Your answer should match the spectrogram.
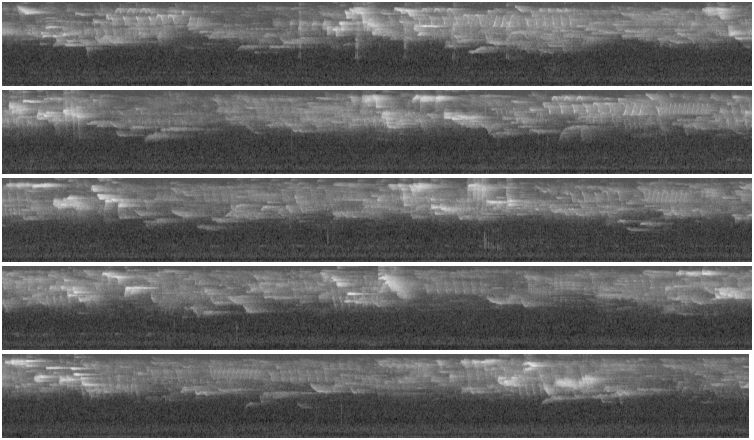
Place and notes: Montigny-le-Tilleul, Belgique - Birds in the forest
Robin. At the backyard : a Blackbird and Common Chaffinch.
